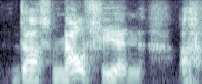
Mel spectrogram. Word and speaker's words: Dastmalchian: Dastmalchian.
